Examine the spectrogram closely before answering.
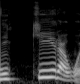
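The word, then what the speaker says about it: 日記: 갖고 그다음에 일기는 니끼라고 해요. 그래서 니끼를 아 키 카 앞이니까 기억받침을 해서 니끼라고 해야지라고 하는 것보다는 그냥 츠 조금막 히니까 니키라고 해야겠다 생각해 주시면 돼요. 그러면 여러분들 자연스럽게 니키라고 발음하고 계실 거예요.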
